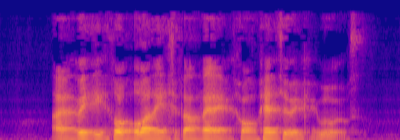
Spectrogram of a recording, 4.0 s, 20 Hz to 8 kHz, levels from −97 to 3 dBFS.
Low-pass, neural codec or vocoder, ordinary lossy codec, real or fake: 7.2 kHz; autoencoder, 22.05 kHz, a latent of 192 numbers a frame, VITS, trained on many speakers; MP3, 32 kbps; fake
